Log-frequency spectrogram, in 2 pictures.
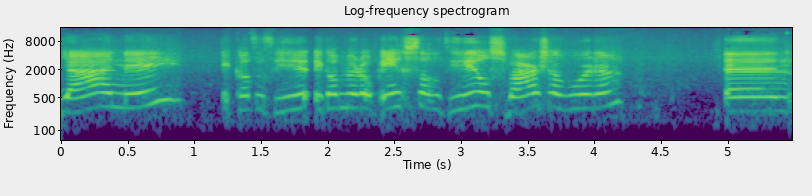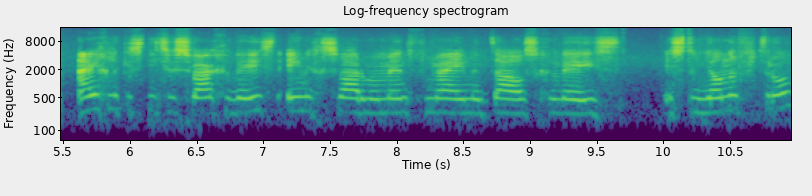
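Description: A woman's high-pitched voice with ordinary pitch variation, big swings in loudness, a moderate pace and noticeable background noise. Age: 20s. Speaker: reality show contestant, recent design graduate. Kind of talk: casual interview.

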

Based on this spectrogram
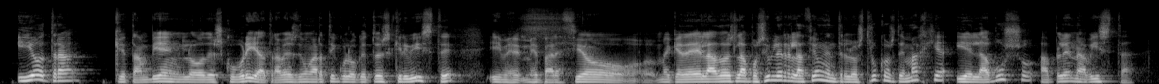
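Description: Lively intonation from a man at medium pitch, at a moderate pace with hardly any pauses. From Spain, Galicia (Corcubión). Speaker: podcast host. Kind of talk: scripted intro; casual interview. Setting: in-person interview. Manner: animated.

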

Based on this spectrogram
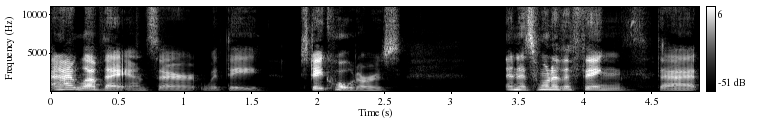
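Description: At a moderate pace, this woman uses a normal speaking voice. She sits at a medium pitch that shifts in an ordinary way. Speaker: product marketing director. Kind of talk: podcast interview. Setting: virtual studio.

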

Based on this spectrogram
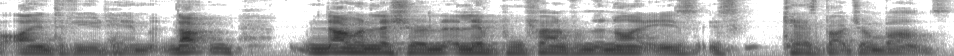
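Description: At a very fast pace, a man with an English accent talks at a medium pitch with ordinary pitch variation. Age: 40s. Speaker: entrepreneur and author. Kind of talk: casual interview. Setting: live stream.

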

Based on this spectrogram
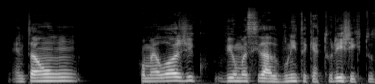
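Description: Speaking very fast at a fairly high pitch, a man comes through a very clean recording with a silent background and a dry, close sound with no echo. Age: 20s. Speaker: traveller and travel YouTuber. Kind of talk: casual interview.

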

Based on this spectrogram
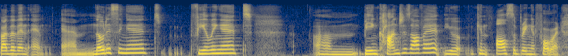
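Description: In a German accent, a woman talks at a fairly slow pace, leaving long, frequent pauses. Her pitch is medium and varies in an ordinary way. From northern Germany, countryside near Bremen. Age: 40s. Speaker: communication coach. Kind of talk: interview. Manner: hesitant, with many fillers.

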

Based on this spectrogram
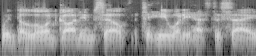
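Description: The speaker is a man. He has an Australian accent. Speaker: worship leader. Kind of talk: interview.

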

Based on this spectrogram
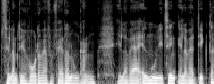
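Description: A man speaks at a fairly quick pace in a fairly low pitch, his tone dark and mellow, with a dry, close sound and no echo. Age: 30s. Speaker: author. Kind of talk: interview conversation.

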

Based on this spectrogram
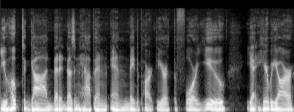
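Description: A man's unremarkable speaking voice at a fairly low pitch, with fairly even intonation, dry, close sound with no echo, and a very clean recording with a silent background. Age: 40s. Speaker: podcast producer. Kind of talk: casual chat.

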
